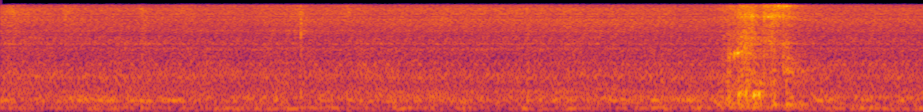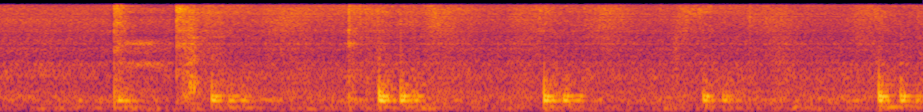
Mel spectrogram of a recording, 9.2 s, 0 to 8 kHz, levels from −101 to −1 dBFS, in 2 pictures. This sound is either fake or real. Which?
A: fake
